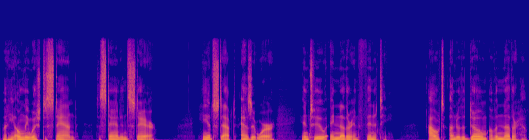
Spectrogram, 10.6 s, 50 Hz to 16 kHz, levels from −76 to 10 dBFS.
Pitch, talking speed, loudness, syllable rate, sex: 105 Hz, 145 wpm, -19 LUFS, 5.0 syllables/s, male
